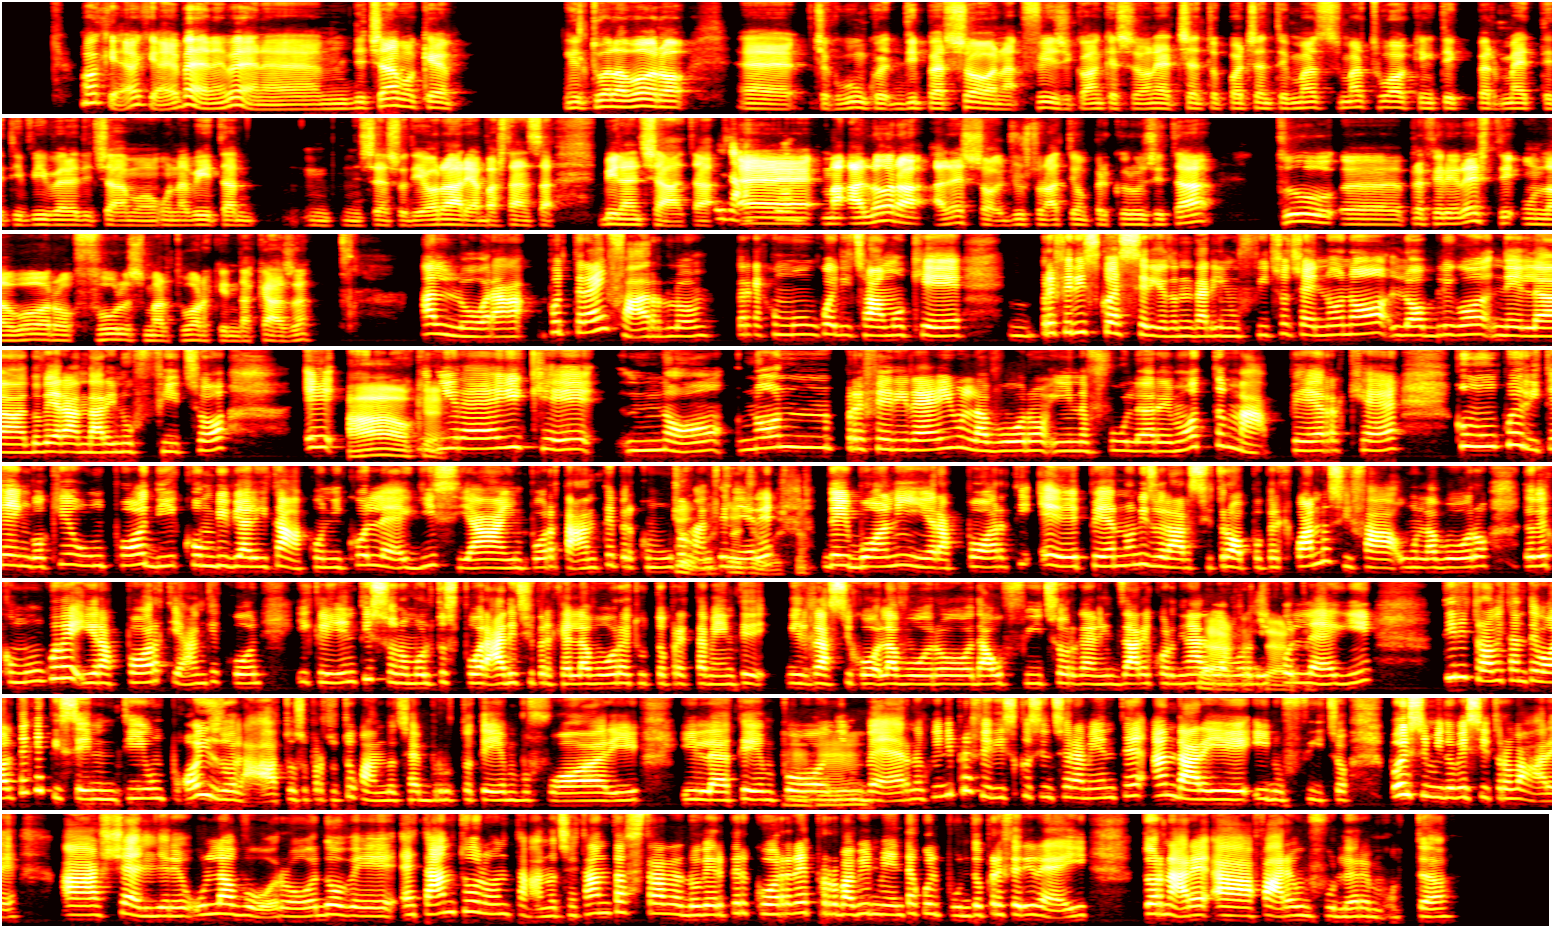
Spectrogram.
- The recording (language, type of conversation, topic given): Italian, podcast, Cosa significa per te l’equilibrio tra lavoro e vita privata?
- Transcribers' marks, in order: "cioè" said as "ceh"; "working" said as "wokin"; "cioè" said as "ceh"; "perché" said as "perch"; tapping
